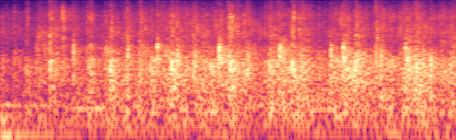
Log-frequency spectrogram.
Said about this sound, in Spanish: Un aplauso al que vive.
